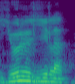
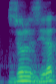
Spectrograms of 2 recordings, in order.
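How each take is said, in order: First: The first consonant is a y sound. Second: The first consonant is a z sound. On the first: The speaker calls it wrong. "huruf za menjadi ya" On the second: The speaker calls it right. "huruf za"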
